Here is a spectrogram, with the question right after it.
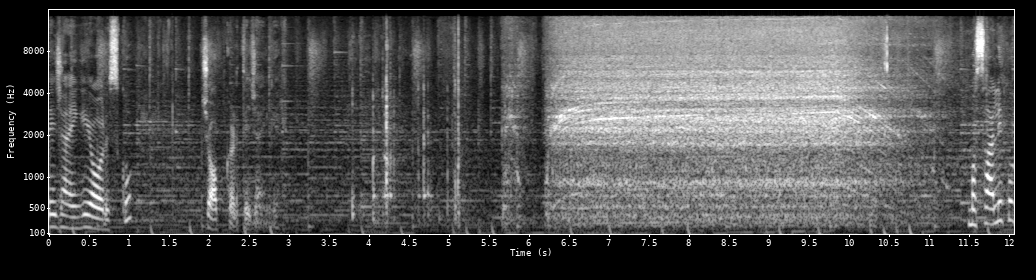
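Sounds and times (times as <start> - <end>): food processor motor running: 5.7 - 11.2.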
